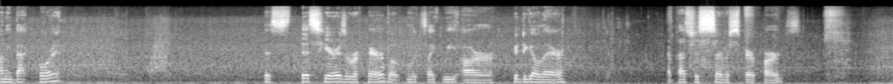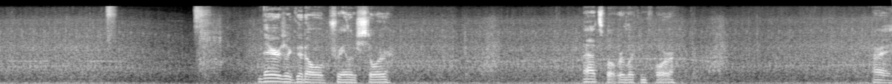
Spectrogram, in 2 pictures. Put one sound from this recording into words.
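A heavy truck engine rumbles low and steady.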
